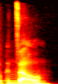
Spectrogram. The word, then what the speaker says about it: pizzelle: that double Z in Italian really should be like a soft T, like pizza. So pizzelle or pizzelle would be the more correct pronunciation.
